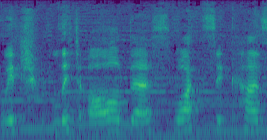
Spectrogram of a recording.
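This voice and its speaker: Female story reader, high-pitched and unhurried, playful dramatic delivery with chatty asides. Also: little pitch movement, over music. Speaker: reader and co-host of a group story reading. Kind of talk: dramatic read-aloud of a badly written fan story, with casual asides.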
